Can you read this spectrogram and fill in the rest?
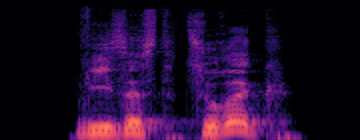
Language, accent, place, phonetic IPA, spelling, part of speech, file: German, Germany, Berlin, [ˌviːzəst t͡suˈʁʏk], wiesest zurück, verb, De-wiesest zurück.ogg
- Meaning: second-person singular subjunctive II of zurückweisen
